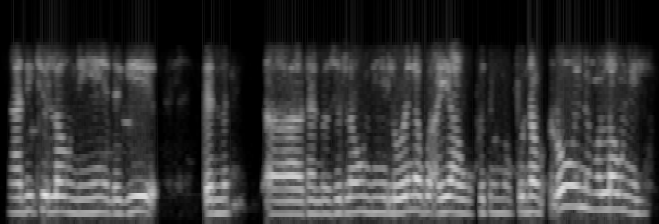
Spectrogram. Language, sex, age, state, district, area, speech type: Manipuri, female, 60+, Manipur, Kangpokpi, urban, conversation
